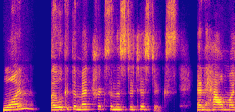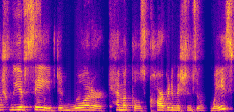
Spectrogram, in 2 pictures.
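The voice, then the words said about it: New York City accent. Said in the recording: “if the accent doesn't give it away, I am a New York City girl”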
